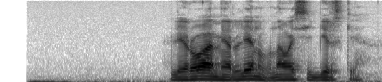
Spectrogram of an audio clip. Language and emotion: Russian, neutral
